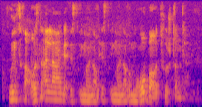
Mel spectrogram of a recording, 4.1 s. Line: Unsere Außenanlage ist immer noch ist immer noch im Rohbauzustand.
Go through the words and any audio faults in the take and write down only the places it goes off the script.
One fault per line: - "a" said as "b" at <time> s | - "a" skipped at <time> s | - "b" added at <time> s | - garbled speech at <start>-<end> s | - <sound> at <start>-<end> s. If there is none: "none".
none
